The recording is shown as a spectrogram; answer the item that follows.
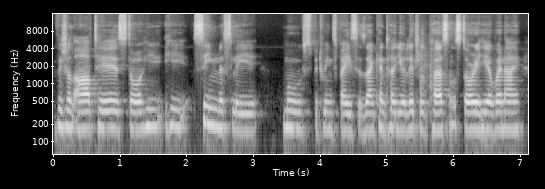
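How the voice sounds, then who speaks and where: A woman's voice: low-pitched, level tone, normal speed, dark tone. A woman with a German accent, hosting a livestreamed discussion in a thoughtful, appreciative manner with frequent restarts.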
